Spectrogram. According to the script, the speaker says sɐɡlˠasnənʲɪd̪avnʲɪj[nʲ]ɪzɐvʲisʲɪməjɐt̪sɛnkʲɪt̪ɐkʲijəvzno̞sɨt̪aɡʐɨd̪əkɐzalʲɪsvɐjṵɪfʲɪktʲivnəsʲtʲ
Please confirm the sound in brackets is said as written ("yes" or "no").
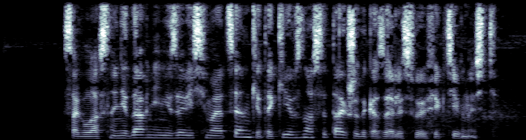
yes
